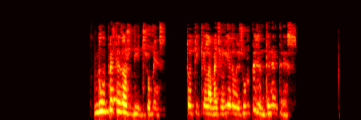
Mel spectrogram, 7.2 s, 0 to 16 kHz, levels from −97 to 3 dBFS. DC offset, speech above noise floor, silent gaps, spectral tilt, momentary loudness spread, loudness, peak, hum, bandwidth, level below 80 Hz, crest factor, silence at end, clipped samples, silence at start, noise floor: under 0.1%; over 67 dB; 3.31-3.73 s; -5 dB/octave; 16 LU; -24 LUFS; -4 dBFS; none; 8 kHz; -68 dBFS; 22 dB; 1.3 s; under 0.1%; 1.9 s; under -90 dBFS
